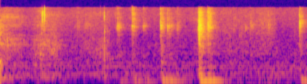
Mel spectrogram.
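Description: Faint typing on a computer keyboard: a handful of separate, irregularly spaced keystrokes.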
